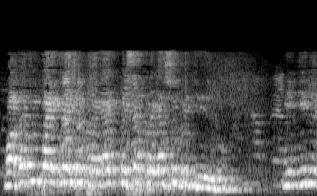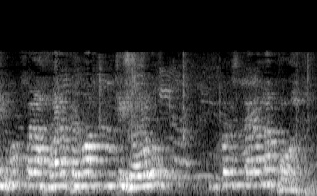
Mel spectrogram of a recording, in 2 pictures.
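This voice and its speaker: Woman preacher, high voice, fervent, loud swings, distant mic, booming hall with congregation. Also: very fast. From Brazil. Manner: fervent, swings from quiet to shouting. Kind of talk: sermon. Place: church hall. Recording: echoey hall from far off, dull with crowd.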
